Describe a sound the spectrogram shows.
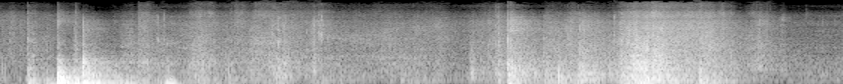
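Stiff paper rustles and crinkles as it is pulled back.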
